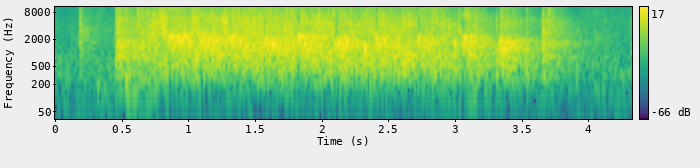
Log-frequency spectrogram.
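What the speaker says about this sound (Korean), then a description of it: "윤석 대표님 큰 박수로 맞이해주십시오" An audience claps loudly to welcome a company representative to the stage at a business training event, the applause starting abruptly, holding steady and then fading out.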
